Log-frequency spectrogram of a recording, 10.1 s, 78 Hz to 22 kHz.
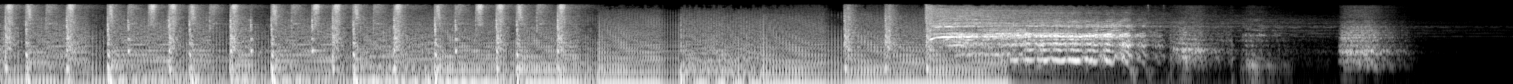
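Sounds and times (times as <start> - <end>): song with deep bass line: 0.0 - 6.2
horse whinnying: 6.2 - 9.3.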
